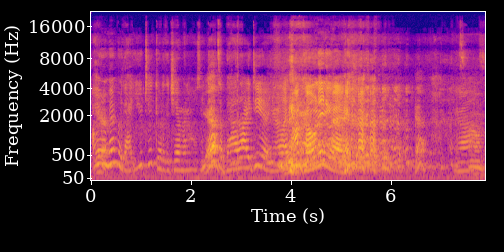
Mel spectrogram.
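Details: Adult woman speaking; typical speech.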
